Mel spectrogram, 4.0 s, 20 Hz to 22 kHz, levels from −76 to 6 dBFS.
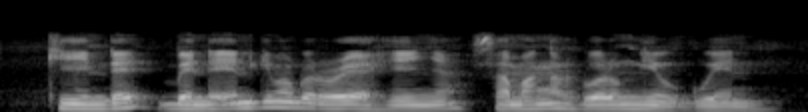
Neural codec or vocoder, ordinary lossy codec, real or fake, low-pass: none; none; real; 7.2 kHz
